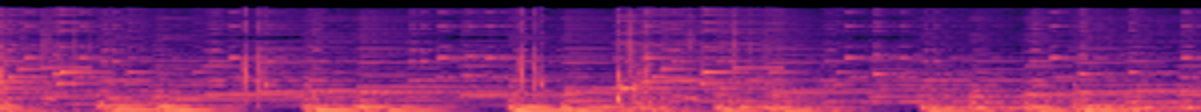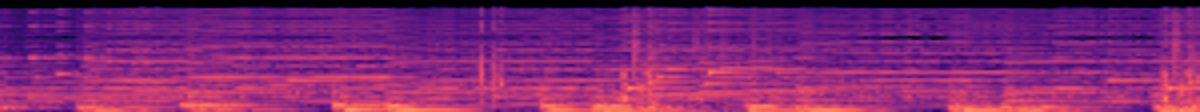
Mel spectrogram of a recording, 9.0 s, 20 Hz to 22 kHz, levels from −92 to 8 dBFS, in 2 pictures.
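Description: The sound carries imaging from sample-and-hold upsampling from start to finish: a bright, metallic fizz sits above the content and rises and falls with its level. The lowest mirror image of the spectrum occupies roughly 5.5 to 11 kHz at about 18 dB below the signal, and it moves opposite to any pitch movement. This points to audio at about 11 kHz raised to 44.1 kHz by repeating each sample without an anti-imaging filter, leaving copies around each multiple of the old rate.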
